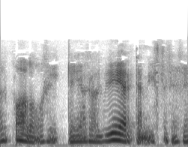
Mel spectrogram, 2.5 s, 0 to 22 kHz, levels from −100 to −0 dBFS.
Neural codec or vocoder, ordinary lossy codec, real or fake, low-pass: codec, 44.1 kHz, 2.6 kbps, SNAC; MP3, 32 kbps; fake; 7.2 kHz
